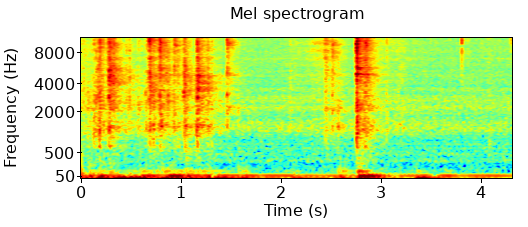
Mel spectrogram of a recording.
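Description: Computer keyboard being typed on: a quick run of keystrokes, then a few scattered single keys, one louder key strike a little before three seconds in.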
